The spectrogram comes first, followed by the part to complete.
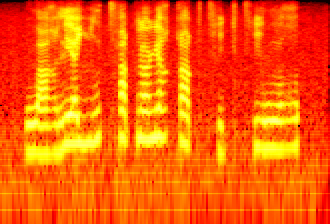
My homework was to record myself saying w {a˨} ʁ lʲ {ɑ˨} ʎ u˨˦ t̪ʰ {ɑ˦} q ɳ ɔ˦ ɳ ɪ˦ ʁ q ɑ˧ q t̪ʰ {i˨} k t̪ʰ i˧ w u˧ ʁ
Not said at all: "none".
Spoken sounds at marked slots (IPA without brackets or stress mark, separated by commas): ɑ˨, ɑ˧, ɑ˦, i˨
